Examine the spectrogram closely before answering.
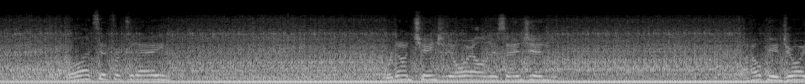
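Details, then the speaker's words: GM 4-71 supercharged two-stroke diesel, about 160 HP, roughly 50-60 years old, driving a Frick sawmill, idling just after a secondary fuel filter change. Deep, steady drone at an even pace, no knocks, misses or surging; idles cleanly and healthy. "here you go two cycle engine super [Music] charged you got to love it just love the sound of that thing oh my God"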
